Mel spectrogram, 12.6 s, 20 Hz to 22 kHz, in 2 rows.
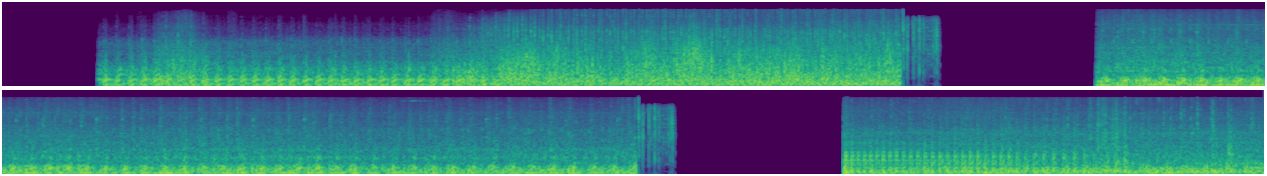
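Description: Yamaha SR400/SR500 single-cylinder motorcycle engines running, heard in three short stretches, each cut off suddenly by a brief silence.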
